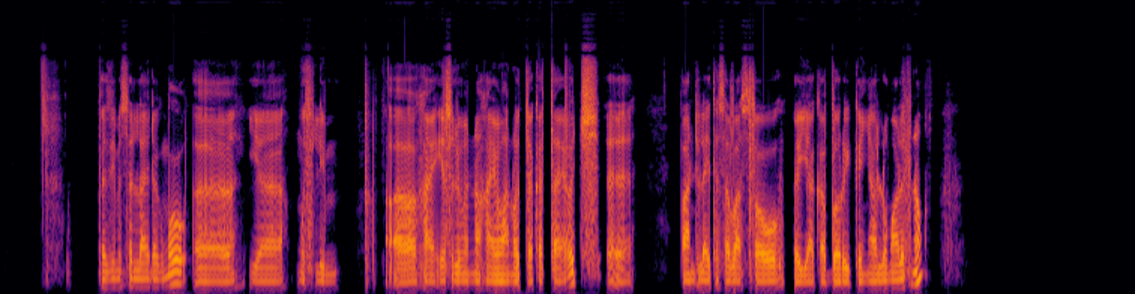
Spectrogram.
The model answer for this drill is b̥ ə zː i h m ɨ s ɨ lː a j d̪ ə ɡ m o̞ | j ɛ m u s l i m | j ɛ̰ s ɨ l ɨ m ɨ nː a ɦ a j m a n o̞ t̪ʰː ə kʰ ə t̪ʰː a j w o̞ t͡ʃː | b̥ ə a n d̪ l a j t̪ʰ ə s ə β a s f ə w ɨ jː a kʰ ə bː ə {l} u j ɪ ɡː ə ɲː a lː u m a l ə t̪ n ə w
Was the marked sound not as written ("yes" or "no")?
yes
